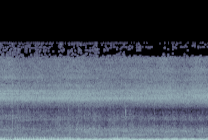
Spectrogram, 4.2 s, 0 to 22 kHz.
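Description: A ZX6 motorcycle engine built into a dirtbike runs loudly and steadily up close, its idle thick with mechanical rattling and clatter from loose parts.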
